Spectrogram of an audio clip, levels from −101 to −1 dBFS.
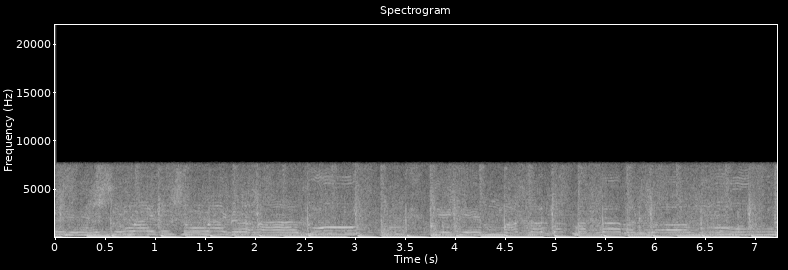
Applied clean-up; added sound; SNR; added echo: none; Rain; 14 dB; none.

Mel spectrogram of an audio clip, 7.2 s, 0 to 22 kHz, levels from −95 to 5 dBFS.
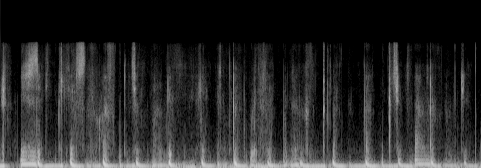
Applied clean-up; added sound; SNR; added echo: neural diffusion model UNIVERSE++.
